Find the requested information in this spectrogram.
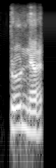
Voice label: "proneur", Indian; Dictionary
